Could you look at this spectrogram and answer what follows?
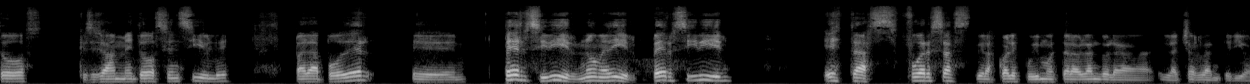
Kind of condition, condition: link, video call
